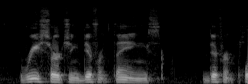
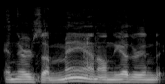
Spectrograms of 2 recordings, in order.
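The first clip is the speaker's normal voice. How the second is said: ordinary talk, nothing marked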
